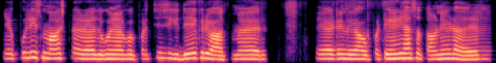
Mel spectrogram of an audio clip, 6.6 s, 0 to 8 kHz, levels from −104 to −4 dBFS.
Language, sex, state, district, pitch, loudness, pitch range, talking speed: Rajasthani, male, Rajasthan, Nagaur, 210 Hz, -17 LUFS, 200-225 Hz, 120 wpm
